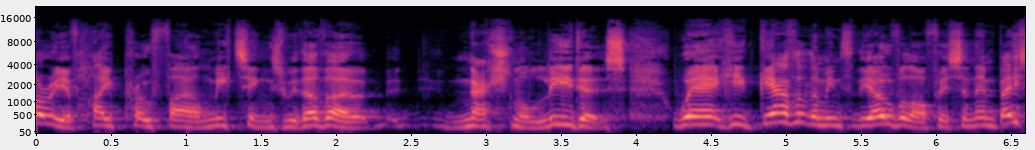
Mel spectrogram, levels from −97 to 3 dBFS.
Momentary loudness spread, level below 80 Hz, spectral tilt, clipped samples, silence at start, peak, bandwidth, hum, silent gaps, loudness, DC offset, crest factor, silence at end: 9 LU; -82 dBFS; -2 dB/octave; under 0.1%; 0 s; -8 dBFS; 15.5 kHz; none; none; -27 LUFS; under 0.1%; 20 dB; 0 s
